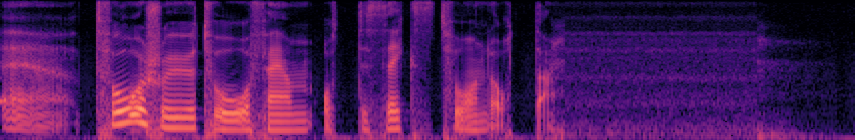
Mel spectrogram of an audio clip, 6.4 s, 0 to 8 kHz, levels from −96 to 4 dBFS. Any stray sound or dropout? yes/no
no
